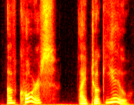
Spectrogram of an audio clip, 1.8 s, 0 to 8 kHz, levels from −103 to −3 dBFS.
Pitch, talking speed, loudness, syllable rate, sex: 195 Hz, 170 wpm, -19 LUFS, 4.6 syllables/s, male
